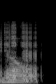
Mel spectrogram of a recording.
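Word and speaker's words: know: The spelling is K-N-O-W, but pronunciation is no. K is not pronounced.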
